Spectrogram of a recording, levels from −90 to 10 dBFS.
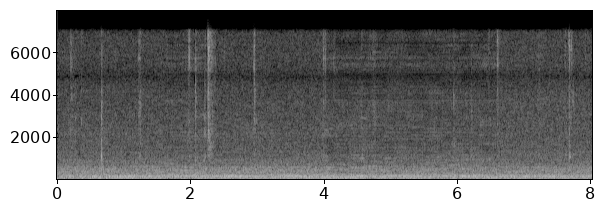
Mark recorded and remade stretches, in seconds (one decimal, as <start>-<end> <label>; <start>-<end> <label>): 0.0-1.6 recorded; 1.6-2.3 remade; 2.3-4.0 recorded; 4.0-6.6 remade; 6.6-8.0 recorded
